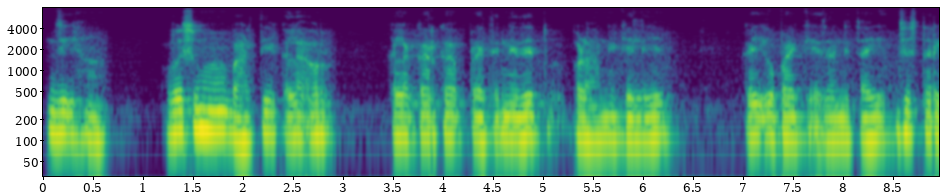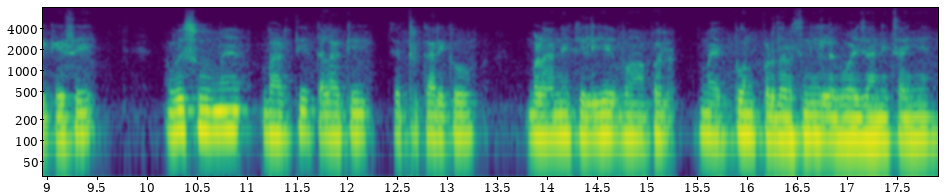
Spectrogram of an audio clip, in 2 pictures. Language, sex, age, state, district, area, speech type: Hindi, male, 45-60, Rajasthan, Jodhpur, urban, spontaneous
